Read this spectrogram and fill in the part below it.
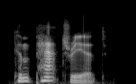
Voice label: "compatriot", english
